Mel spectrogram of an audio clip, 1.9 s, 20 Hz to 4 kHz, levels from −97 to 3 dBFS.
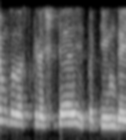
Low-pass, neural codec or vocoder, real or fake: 3.6 kHz; none; real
